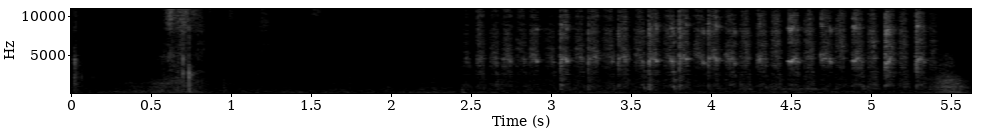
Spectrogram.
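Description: Alcohol marker tips rubbing and squeaking on paper, a brief stroke then a quick run of rapid back-and-forth scratchy strokes, close and quiet.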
